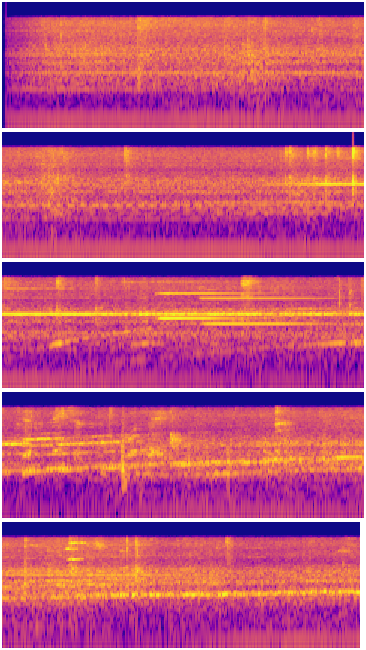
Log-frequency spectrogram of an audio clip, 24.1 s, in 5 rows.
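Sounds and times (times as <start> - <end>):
train car hum: 0.0 - 24.0
train doors sliding shut: 8.5 - 14.8
steady mid-pitched tone: 9.7 - 15.8.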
